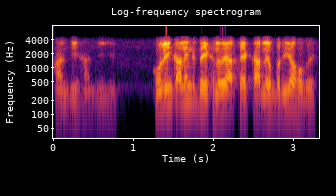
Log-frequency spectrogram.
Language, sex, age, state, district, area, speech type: Punjabi, male, 30-45, Punjab, Mohali, rural, conversation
